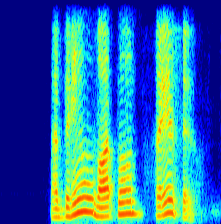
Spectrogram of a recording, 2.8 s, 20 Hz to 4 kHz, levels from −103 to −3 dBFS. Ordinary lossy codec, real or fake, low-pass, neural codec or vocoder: Opus, 16 kbps; fake; 3.6 kHz; codec, 16 kHz, 0.5 kbps, FreqCodec, larger model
